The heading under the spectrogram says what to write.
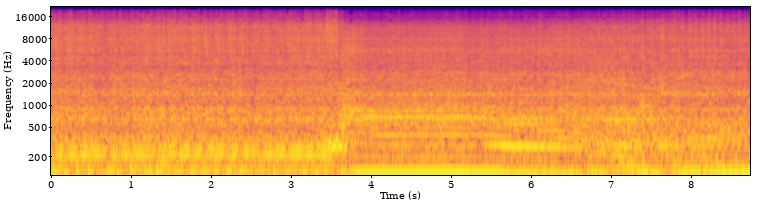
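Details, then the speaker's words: Yamaha 1200 FJ four-cylinder café racer, final start: rough for a few seconds, then settles into a smooth, even idle that holds. It starts well and runs cleanly. "on a vu que la moto démarré bien qu'elle tenait son ralentit"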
